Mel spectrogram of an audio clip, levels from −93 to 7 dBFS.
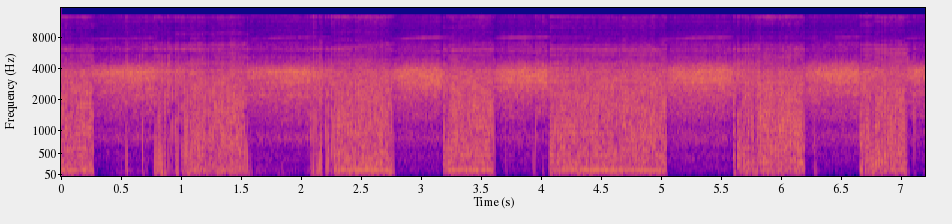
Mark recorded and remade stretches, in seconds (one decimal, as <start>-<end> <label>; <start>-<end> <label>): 0.0-5.7 recorded; 5.7-6.3 remade; 6.3-7.2 recorded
